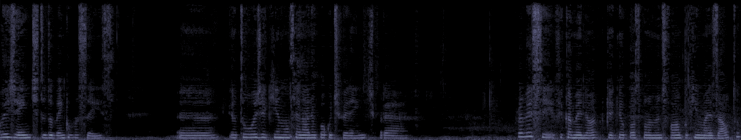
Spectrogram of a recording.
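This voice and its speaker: A woman's dark, mellow voice at medium pitch, moderate in pace, with fairly even intonation and long, frequent pauses. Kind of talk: casual vlog talk. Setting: outdoors on the street. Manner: usually soft-spoken, speaking louder today.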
